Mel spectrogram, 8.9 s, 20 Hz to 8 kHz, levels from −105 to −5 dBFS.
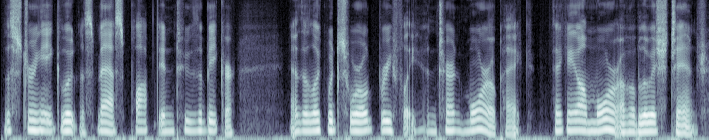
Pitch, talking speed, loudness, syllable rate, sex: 145 Hz, 160 wpm, -18 LUFS, 4.9 syllables/s, female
